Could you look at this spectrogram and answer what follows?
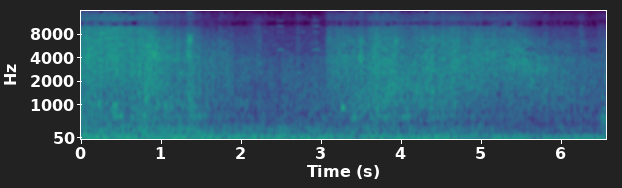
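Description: A nuclear bomb explosion in Call of Duty: Mobile: a heavy, sustained rumble with deep booming low end and crackling debris noise, loud and continuous throughout.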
